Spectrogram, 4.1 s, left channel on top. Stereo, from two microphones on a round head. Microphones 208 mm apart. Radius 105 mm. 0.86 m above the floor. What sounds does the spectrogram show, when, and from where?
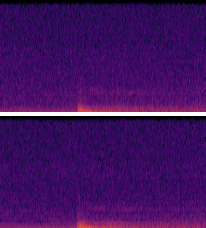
1.4 s an explosion: 45° right (ahead or behind), 1.7 m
